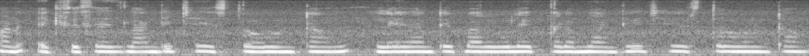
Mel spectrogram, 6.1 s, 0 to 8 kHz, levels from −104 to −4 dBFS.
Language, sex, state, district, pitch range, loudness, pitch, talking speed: Telugu, female, Andhra Pradesh, Chittoor, 250-260 Hz, -11 LUFS, 255 Hz, 110 wpm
